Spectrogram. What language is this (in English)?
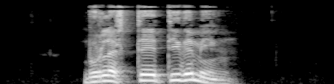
Galician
